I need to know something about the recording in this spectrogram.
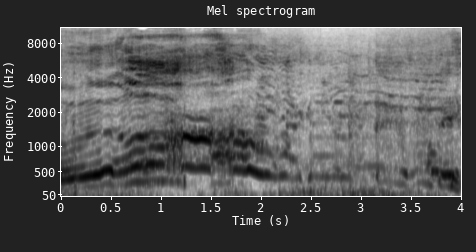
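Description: A long drawn-out "whoa" yell from riders on a swinging amusement ride, rising and falling in pitch for about three seconds, over rumbling wind noise on the on-board microphone; a laugh breaks out at the very end.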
